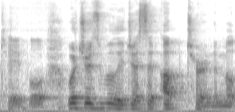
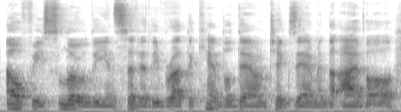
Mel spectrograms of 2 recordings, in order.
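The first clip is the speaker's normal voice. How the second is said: ordinary delivery, nothing marked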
